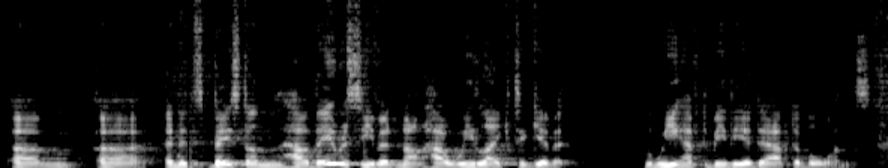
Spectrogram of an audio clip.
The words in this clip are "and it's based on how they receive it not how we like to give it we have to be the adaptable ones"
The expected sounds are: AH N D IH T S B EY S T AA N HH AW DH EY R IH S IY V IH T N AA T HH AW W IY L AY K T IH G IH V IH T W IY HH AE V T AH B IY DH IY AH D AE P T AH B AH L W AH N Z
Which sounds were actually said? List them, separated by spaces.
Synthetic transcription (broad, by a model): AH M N IH T S B EY S T N HH AW DH EY R IH S IY V IH T N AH T HH AW W IY L AY K T IH G IH V IH T W IY HH AE F T AH B IY DH IY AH D AE P T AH B L W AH N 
